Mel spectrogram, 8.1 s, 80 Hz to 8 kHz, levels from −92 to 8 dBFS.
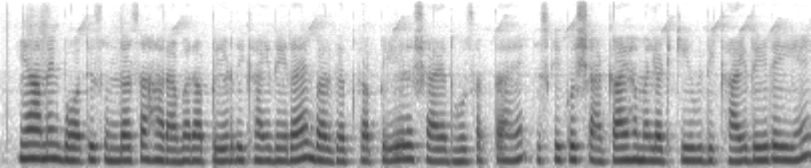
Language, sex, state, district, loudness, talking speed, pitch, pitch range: Hindi, female, Goa, North and South Goa, -24 LUFS, 230 wpm, 220 Hz, 215-235 Hz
